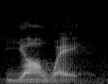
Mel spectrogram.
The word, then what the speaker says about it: Yahweh: Rather, the biblical scholars in recent years have said probably the correct pronunciation of YHWH is Yahweh.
